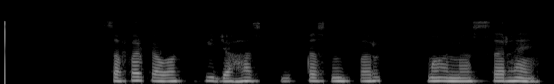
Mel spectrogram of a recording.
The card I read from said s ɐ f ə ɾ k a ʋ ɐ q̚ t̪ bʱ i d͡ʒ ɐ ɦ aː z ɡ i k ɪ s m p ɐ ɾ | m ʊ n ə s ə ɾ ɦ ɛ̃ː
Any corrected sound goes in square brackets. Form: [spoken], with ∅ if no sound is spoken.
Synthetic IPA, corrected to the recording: s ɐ f ə ɾ k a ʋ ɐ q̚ t̪ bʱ i d͡ʒ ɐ ɦ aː z [k] i [q] ɪ s m p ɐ ɾ | m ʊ n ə s ə ɾ ɦ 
